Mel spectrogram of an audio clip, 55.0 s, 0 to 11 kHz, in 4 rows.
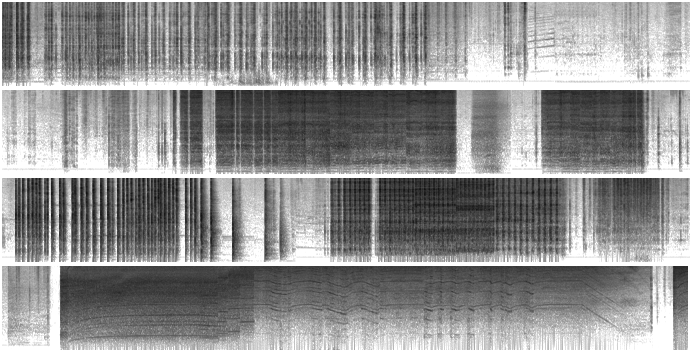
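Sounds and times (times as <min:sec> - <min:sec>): electric drill boring into wood: 0:42.5 - 0:55.0.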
